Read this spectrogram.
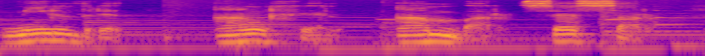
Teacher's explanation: la sílaba tónica es la penúltima por lo tanto son palabras graves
